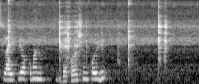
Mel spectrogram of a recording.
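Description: A metal spoon scrapes and taps against a plate.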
